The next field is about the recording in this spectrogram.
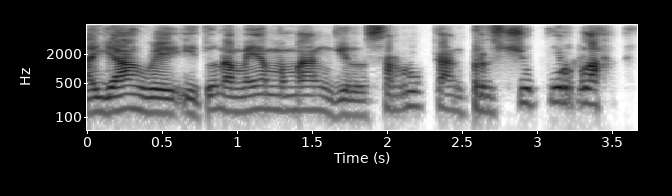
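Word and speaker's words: Yahweh: namanya saudara bisa lihat manggil itu jelas yod he waw he nulisnya dan pang ee ee pelafalannya adalah Yahwe itu namanya memanggil serukan bersyukurlah naikkan puji-pujian bersyukur kepada siapa Yahwe.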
